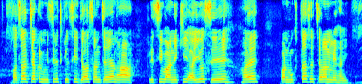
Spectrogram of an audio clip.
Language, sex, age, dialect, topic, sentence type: Magahi, male, 25-30, Western, agriculture, statement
